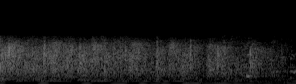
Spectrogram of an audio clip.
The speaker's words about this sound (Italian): Se invece siete contenti di quello che sto dicendo, fate un applauso. Amen. Grazie. Fatelo più forte, non è per me, eh? È per il Signore Gesù.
